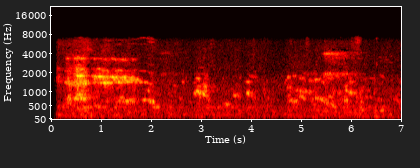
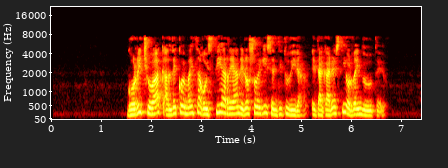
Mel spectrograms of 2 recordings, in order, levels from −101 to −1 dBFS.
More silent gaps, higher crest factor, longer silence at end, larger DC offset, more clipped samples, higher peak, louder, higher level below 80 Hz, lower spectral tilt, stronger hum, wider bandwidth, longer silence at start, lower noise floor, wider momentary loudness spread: neither; about the same, 22 dB vs 18 dB; second, 0.05 s vs 0.75 s; neither; neither; second, -18 dBFS vs 0 dBFS; second, -36 LUFS vs -17 LUFS; second, -86 dBFS vs -66 dBFS; second, 1.5 dB/octave vs -5 dB/octave; neither; about the same, 7.4 kHz vs 8 kHz; second, 0.1 s vs 1.55 s; second, -64 dBFS vs -77 dBFS; first, 25 LU vs 7 LU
